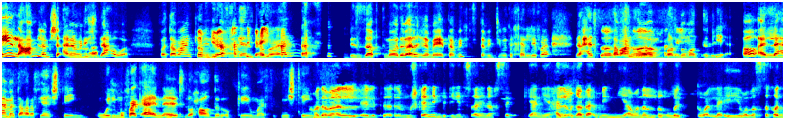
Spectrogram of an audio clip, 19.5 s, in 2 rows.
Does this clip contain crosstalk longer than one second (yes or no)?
yes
